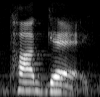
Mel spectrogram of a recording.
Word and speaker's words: pagué: What happens to the letter G when it's next to the letter E in Spanish? Sounds like an H. So in order to maintain that hard G sound, we have to throw in that U.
